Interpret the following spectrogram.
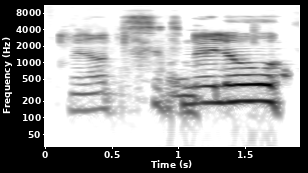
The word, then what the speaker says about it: Merlot: It's Merlot.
